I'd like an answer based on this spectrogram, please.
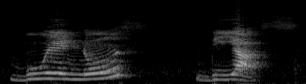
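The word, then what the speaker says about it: buenos días: So you remember the sound of U is U, the sound of E is A. So this is buenos dias.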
